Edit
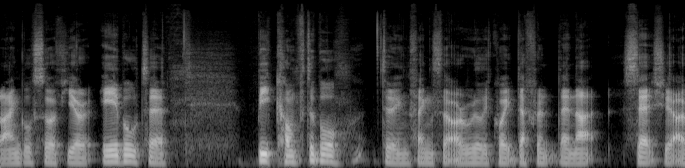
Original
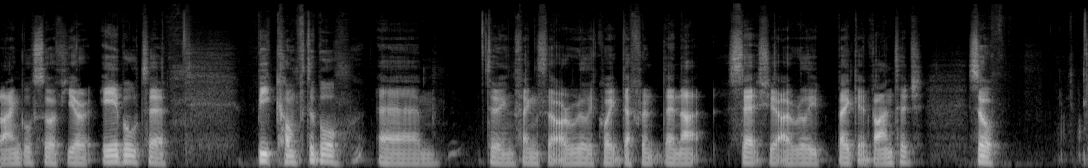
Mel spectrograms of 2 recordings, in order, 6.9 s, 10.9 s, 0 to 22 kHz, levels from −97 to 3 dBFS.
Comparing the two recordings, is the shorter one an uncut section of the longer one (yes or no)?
no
